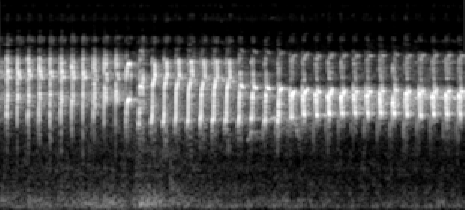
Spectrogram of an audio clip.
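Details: Continuous lovebird ngekek, a chatter used to train other birds: quick repeated high, scratchy notes in a rhythmic stream, stepping slightly lower in pitch partway through.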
